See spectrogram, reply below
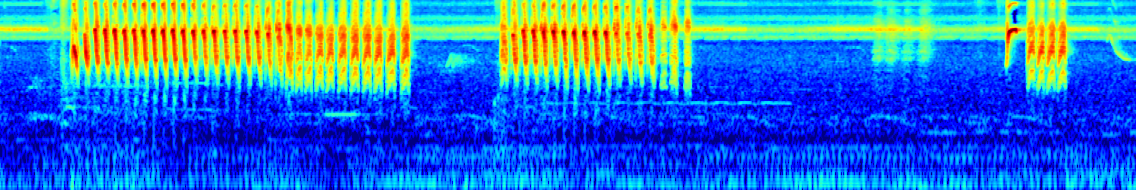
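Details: Young great tit in lively rolling song, used as a lure to set kept birds singing: two long rapid buzzy trills of many fast even pulses, the first about two and a half seconds, then a short burst, over a steady high whine.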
